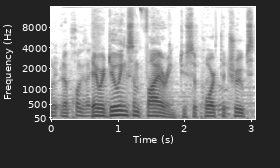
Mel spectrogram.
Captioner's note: speaks in a foreign language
